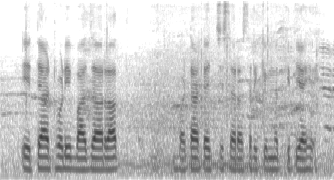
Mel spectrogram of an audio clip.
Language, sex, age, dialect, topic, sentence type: Marathi, male, 18-24, Standard Marathi, agriculture, question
